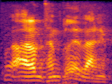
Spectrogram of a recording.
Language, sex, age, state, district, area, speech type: Sanskrit, male, 60+, Tamil Nadu, Thanjavur, urban, spontaneous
